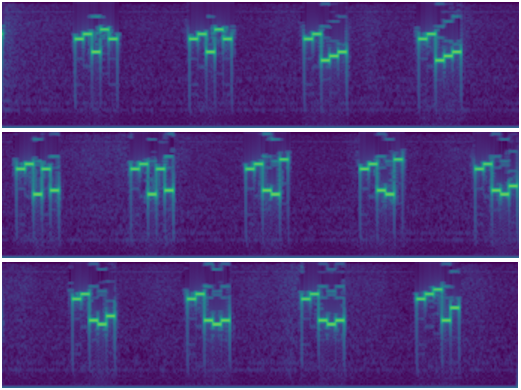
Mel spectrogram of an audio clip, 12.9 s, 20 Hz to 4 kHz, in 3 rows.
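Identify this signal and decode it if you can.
Five-tone selective call (ZVEI), heard as quick runs of five tones, tones of about 70 ms. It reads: 89508 89508 89345 89345 89283 89283 89320 89320 89324 89324 89323 89323 89036
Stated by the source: ZVEI five-tone call received by SDR.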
